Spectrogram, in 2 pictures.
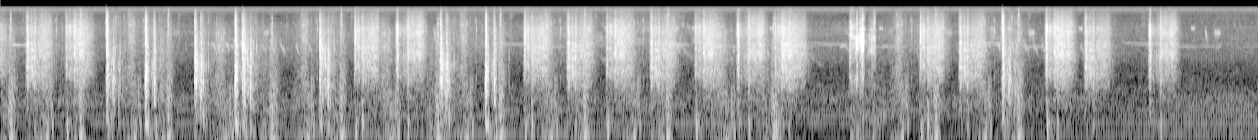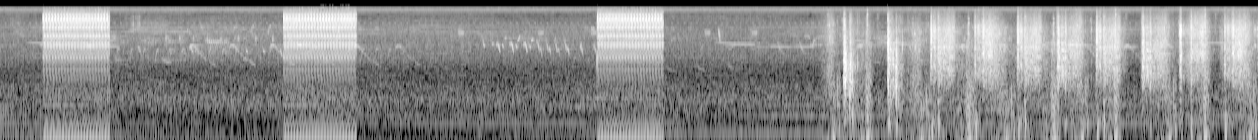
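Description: Footsteps crunch quickly through dry grass and brush.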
